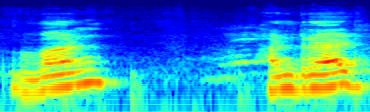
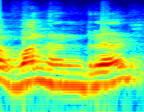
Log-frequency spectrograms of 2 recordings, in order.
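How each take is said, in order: First: Each word drawn out, long gap between one and hundred; dictating word by word at writing speed; slow dictation while writing. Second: Said in the usual way. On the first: Shown as a demonstration. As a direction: say one, pause, then hundred slowly and softly, as if writing it down. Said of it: "एक में लिख के दिखा दें". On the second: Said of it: "words में".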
